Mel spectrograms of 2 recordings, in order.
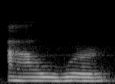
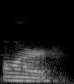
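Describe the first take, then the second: First: It is the full form, sounding like 'hour'. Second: It is reduced, sounding like 'ar'. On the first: "they don't make all these sounds like hour" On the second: "They say kind of like our"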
